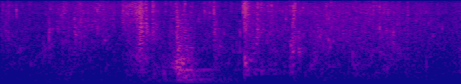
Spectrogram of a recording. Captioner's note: water splashes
